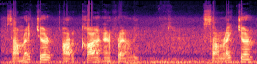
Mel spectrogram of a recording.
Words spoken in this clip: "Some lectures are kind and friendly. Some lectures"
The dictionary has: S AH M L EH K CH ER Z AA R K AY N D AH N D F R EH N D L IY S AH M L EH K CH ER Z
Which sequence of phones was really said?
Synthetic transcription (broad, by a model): S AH M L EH K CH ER AA R K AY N AH N F R EH N D L IY S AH M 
